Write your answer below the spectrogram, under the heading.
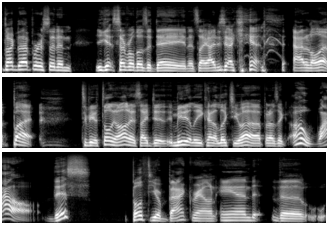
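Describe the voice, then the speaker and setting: A man's voice: mid-range voice, no echo. Male podcast host, casual and chatty, laughs easily, dry close sound. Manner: upbeat, chatty, laughs often. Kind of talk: casual interview chat.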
